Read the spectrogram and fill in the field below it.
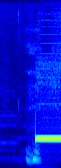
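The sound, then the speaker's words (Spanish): A steady, loud telephone line tone on a phone call cuts in after a brief low rumble and holds unbroken to the end, a single pure electronic hum with no voices over it. “Ahí quiero que alguien se quedó en la línea.”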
